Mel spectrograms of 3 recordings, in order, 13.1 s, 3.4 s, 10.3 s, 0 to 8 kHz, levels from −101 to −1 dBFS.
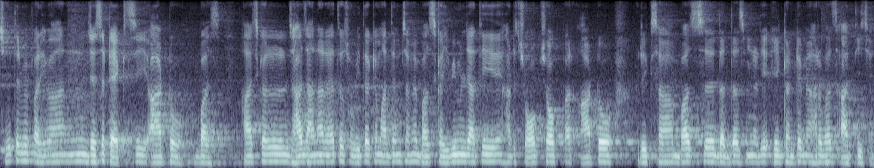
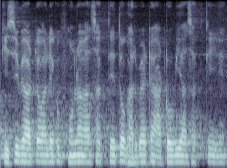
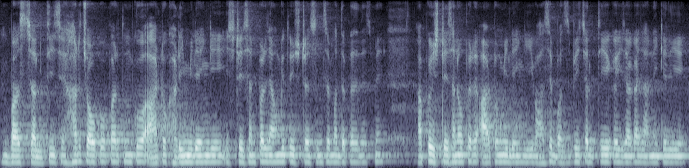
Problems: echo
